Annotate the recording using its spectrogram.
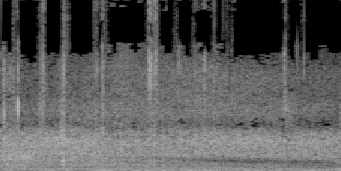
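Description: Steady rumble of road traffic, with a few faint clicks in the first second.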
